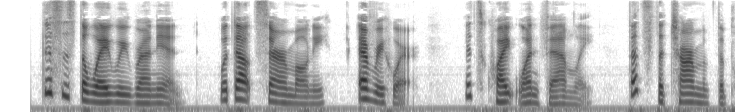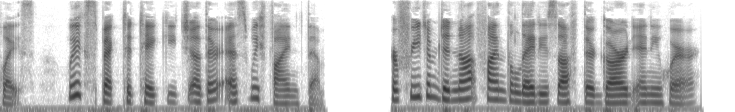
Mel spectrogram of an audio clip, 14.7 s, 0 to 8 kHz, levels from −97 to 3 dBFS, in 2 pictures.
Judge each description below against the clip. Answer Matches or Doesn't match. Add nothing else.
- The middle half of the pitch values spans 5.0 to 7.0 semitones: Matches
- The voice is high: Doesn't match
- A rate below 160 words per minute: Doesn't match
